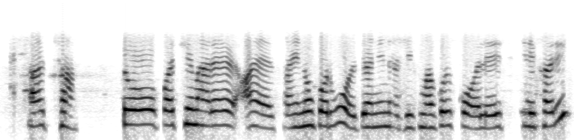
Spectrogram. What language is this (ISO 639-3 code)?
guj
